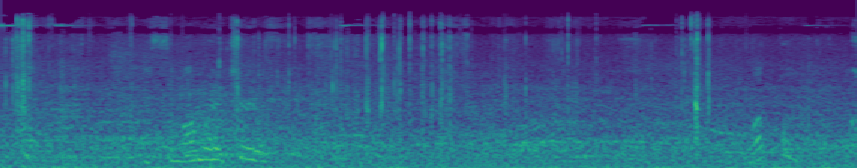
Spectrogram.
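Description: A plastic snack wrapper crinkles.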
